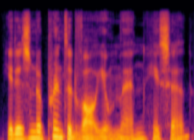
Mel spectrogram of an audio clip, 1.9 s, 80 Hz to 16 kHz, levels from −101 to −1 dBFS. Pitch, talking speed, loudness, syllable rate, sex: 115 Hz, 245 wpm, -19 LUFS, 6.1 syllables/s, male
